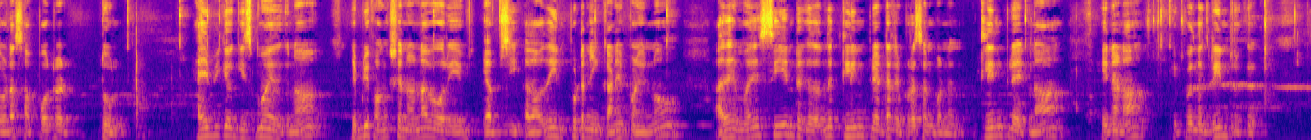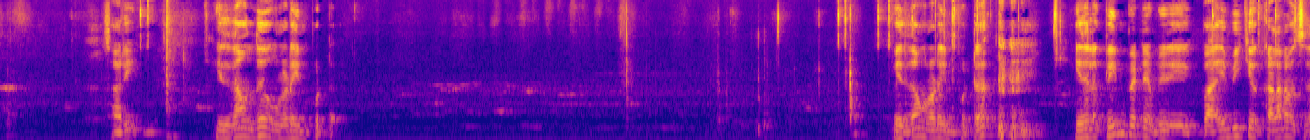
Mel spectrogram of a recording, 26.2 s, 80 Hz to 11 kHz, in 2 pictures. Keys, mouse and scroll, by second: 5.0-11.2 drag, 11.2-12.2 scroll down 1, 12.3 click, 12.5 typing, 13.6-14.4 typing, 14.9-15.2 scroll up 1, 15.2 click, 15.4 1, 20.2-21.1 scroll up 1, 22.1 click, 22.8 1, 23.3 alt+click, 25.7 scroll up 1, 25.9 click.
